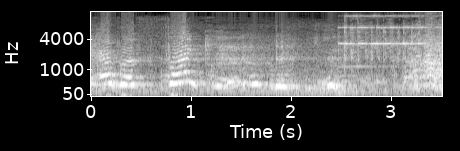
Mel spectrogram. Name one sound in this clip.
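A middle-aged woman speaks with emotion, close by.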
